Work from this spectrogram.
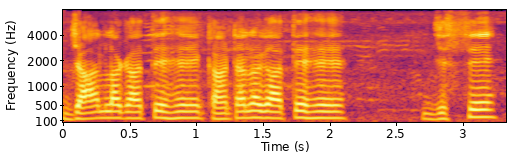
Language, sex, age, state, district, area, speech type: Urdu, male, 30-45, Uttar Pradesh, Lucknow, urban, spontaneous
